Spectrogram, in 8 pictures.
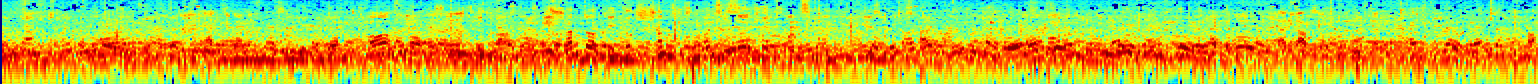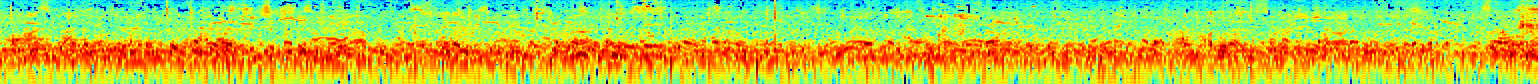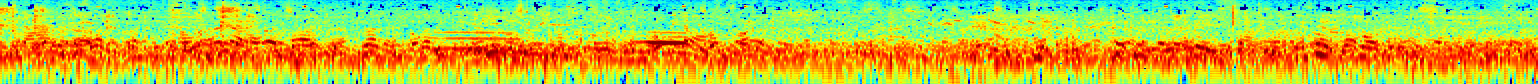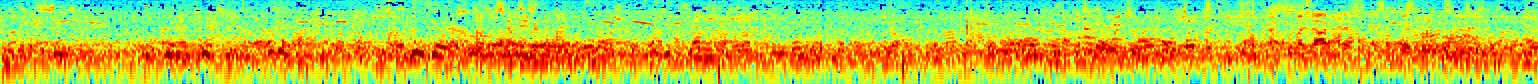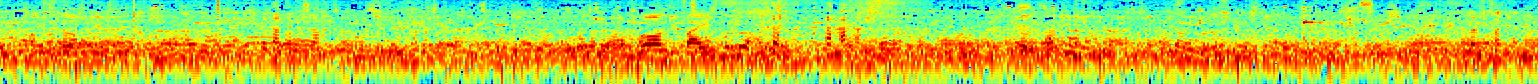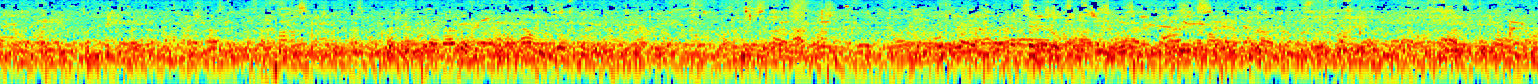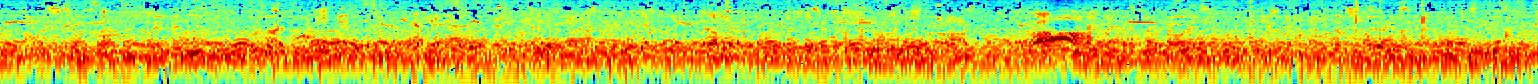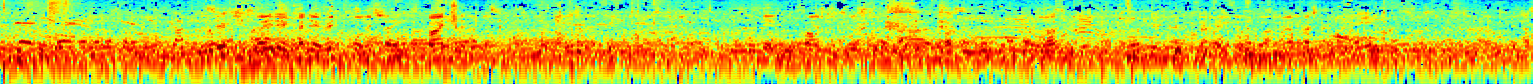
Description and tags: Field recording at Dresden, Germany
This is a field recording I made to test my new recorder. This was during my trip to Germany, in a Dresden park where everybody was lying on the grass, chattering, drinking and enjoying life.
